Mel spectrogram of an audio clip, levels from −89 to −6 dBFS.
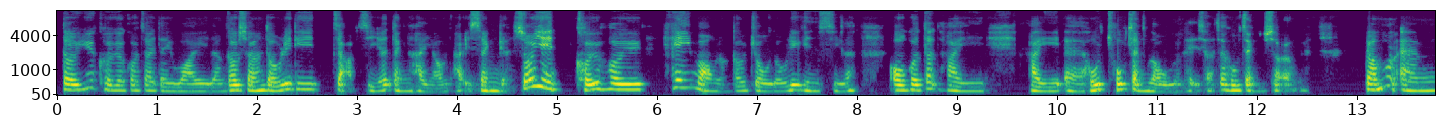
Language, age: Chinese, 30-49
